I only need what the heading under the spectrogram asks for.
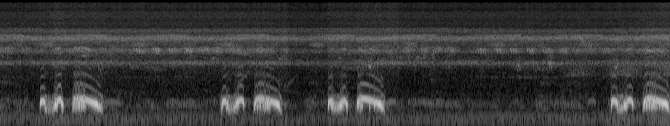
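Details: Spotted dove calling as a decoy, voice light and sweet: four repeated coo phrases, each a paired short hoot and a longer sliding coo, roughly every two to three seconds, steady high hum in background.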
